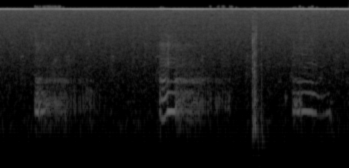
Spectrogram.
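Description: Repeated rattling snores with a faint whistling edge, about every two seconds, in a quiet room.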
